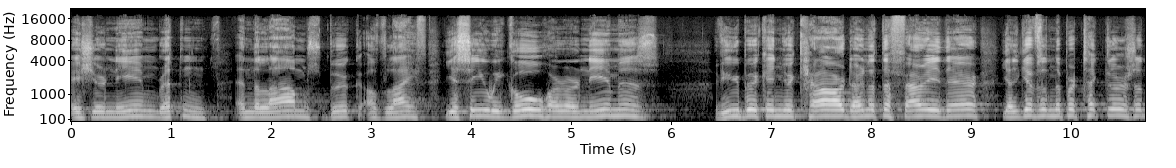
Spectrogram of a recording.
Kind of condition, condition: setting, large echoing room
